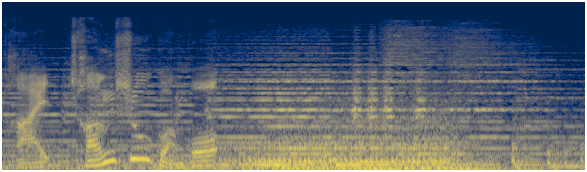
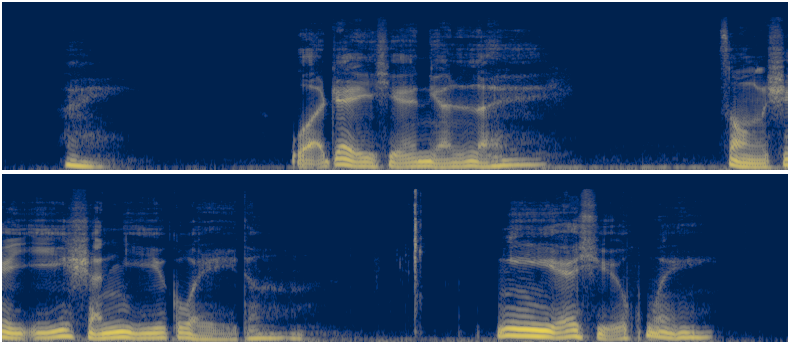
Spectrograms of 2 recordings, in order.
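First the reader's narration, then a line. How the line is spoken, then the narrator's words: Absent, long sigh. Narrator (Chinese): 他望着窗外的夜色，呆呆地出了一会儿神，才长叹了一声说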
